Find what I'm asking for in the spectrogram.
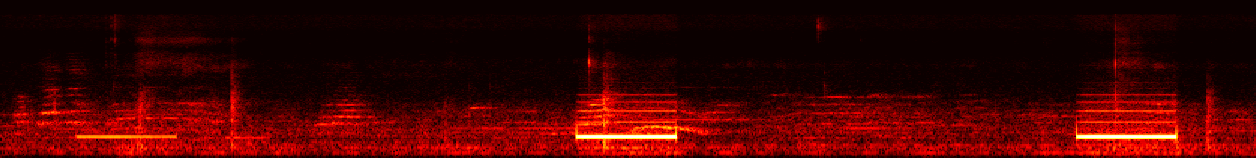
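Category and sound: signal or alarm, telephone call ringing tone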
